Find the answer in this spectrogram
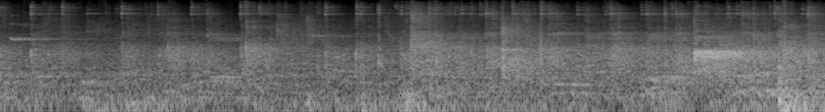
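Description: Table tennis ball clicking off bats and the table during a rally, with further ball clicks from play on neighbouring tables in the hall.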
